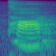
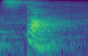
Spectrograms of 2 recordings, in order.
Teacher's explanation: the sound in the word tar is normally pronounced with a stronger puff of air than is present in the sound in the word star. Ya, jadi bunyi t pada tar dan t pada star itu adalah allophone.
